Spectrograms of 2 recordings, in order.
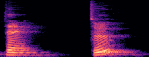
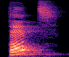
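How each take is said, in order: First: TÊTE taken apart as "tè... te"; split into syllables. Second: Said in the usual way. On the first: Shown as a demonstration. Teacher contrasting the two Es, "tête" in two parts. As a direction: sound out "tête" with open "è", then a separate "te". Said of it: "Deux E qui se prononcent différemment". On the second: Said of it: "on prononce est".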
